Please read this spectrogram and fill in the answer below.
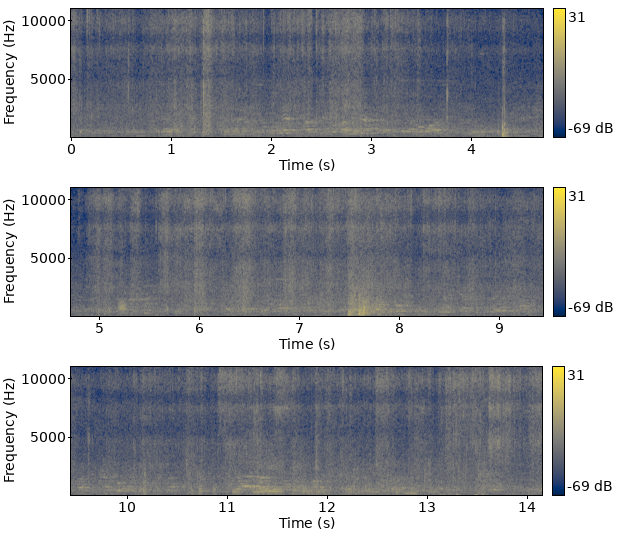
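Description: Faint background chatter of several voices, with plastic wrapping rustling as handbags are unpacked and a couple of short knocks, one a little after four seconds in and another about seven and a half seconds in.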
